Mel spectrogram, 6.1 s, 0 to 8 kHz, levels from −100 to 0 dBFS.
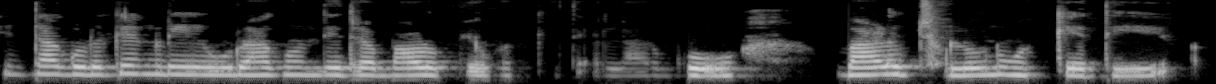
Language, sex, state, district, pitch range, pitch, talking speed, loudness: Kannada, female, Karnataka, Dharwad, 215-240 Hz, 225 Hz, 120 wpm, -28 LUFS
